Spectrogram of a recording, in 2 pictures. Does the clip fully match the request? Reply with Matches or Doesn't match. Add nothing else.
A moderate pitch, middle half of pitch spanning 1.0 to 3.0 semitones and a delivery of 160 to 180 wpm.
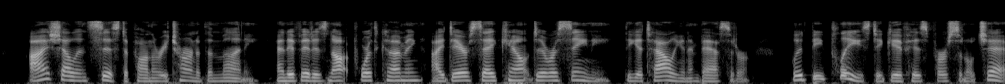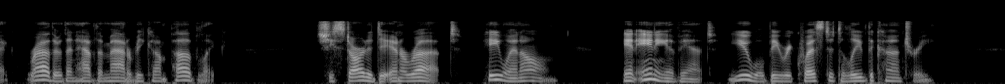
Doesn't match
